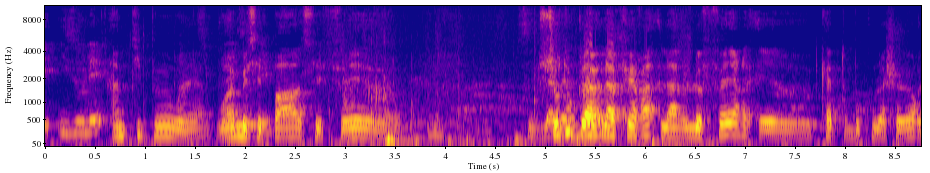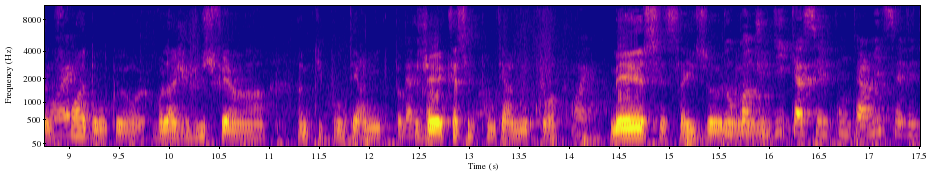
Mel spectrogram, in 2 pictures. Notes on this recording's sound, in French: Nous avons enregistré l’épisode dans leur salon de thé, vous entendrez des bruits de fond. Au village des brocanteurs à Tigneux près de Lyon.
